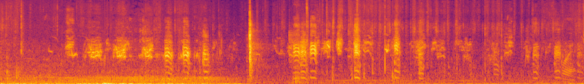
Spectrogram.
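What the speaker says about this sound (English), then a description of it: "Next, we're gonna let the baby ducks out." A group of baby ducks quacks and honks in a busy, overlapping chorus, close by, with a brief pause midway before the calls resume.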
